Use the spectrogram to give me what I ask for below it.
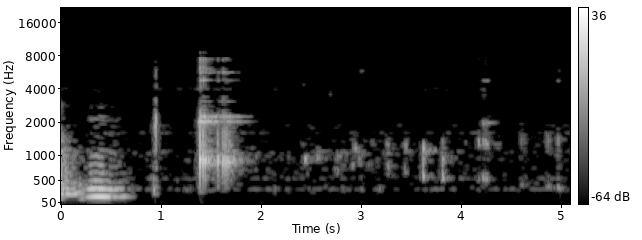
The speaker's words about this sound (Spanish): Ahí tenemos la Red Stripe y vamos a probarla, si os parece. Como esto es de botella, ya está.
